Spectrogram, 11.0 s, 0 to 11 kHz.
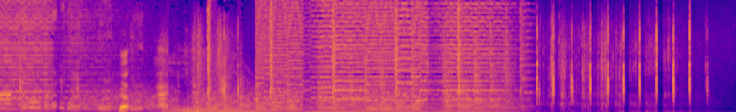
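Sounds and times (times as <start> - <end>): roots crackling and soil knocking: 8.0 - 10.7.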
